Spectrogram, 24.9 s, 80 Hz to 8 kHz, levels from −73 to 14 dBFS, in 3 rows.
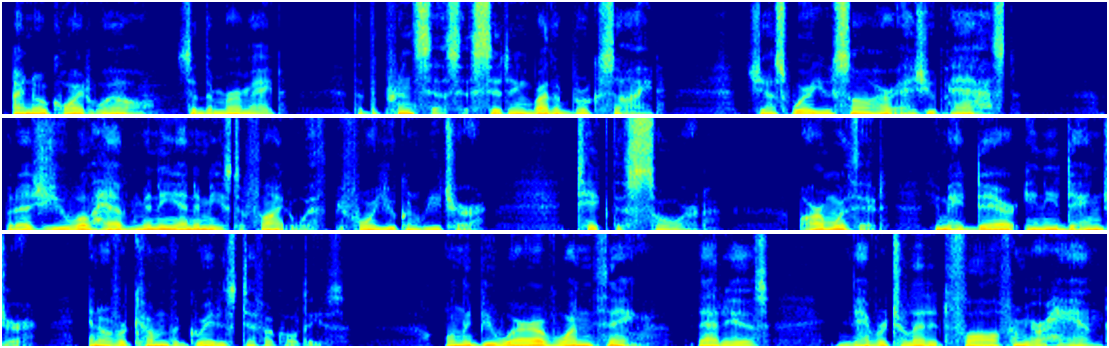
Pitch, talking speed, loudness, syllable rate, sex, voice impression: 90 Hz, 165 wpm, -20 LUFS, 5.0 syllables/s, male, masculine, adult-like, relaxed, slightly weak, soft, slightly muffled, fluent, raspy, cool, intellectual, sincere, calm, mature, wild, slightly modest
